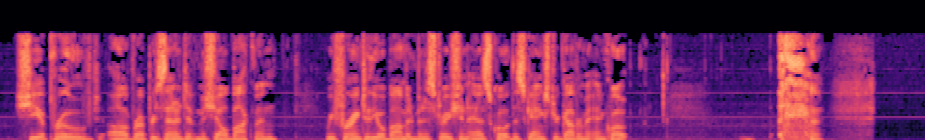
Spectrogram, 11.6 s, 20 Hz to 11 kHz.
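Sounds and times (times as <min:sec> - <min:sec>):
speech: 0:00.2 - 0:08.0, 0:09.7 - 0:10.6
person coughing harshly: 0:09.3 - 0:10.4.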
